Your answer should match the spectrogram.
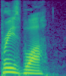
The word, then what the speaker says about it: Brisebois: But Julien Brisebois, the general manager, it is Brisebois, right? That's how you pronounce it? – Brisebois.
